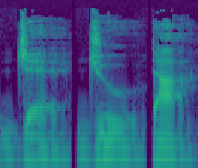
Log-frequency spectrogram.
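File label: "jejuta", concatenated syllables; Affixing experiment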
